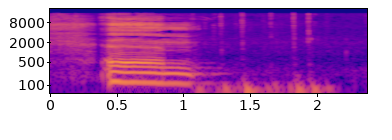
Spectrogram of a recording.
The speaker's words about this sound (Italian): Se sentite dei tasti, c'è un motivo. Il motivo è che sto digitando io.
